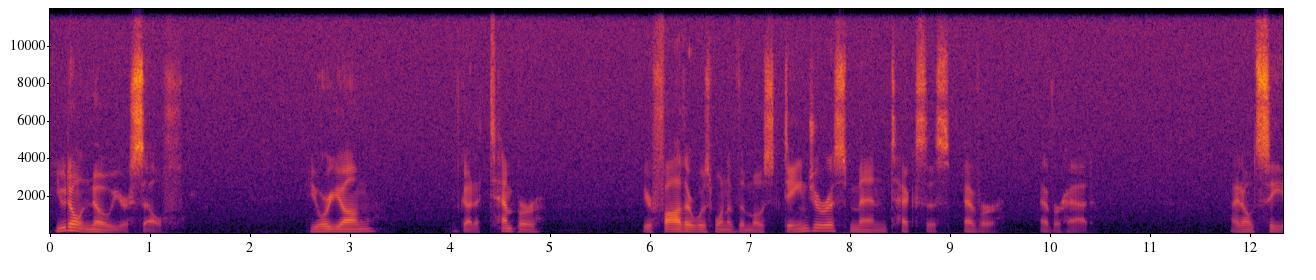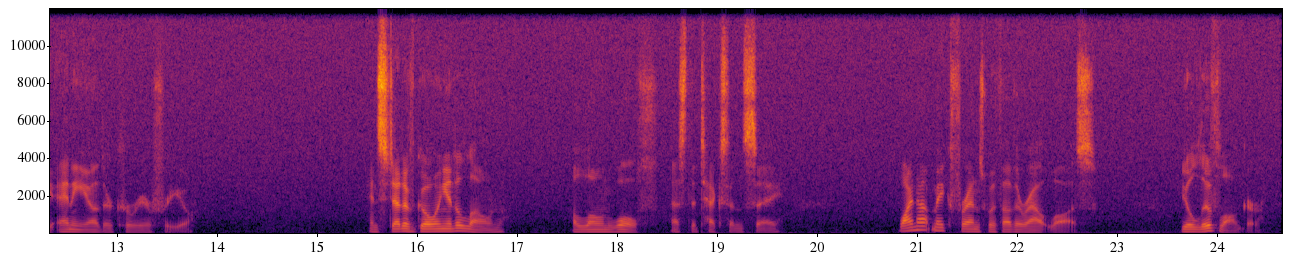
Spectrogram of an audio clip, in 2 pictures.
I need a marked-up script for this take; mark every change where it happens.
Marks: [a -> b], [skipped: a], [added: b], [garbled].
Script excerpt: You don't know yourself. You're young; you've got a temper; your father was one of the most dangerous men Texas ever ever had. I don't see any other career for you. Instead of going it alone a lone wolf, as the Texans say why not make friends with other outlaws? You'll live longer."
You don't know yourself. You're young; you've got a temper; your father was one of the most dangerous men Texas ever ever had. I don't see any other career for you. Instead of going it alone a lone wolf, as the Texans say why not make friends with other outlaws? You'll live longer."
